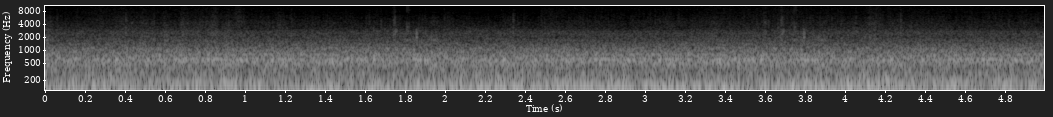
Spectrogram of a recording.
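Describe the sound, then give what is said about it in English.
A four-wheel drive vehicle grinds along a muddy forest track through burned woodland, giving a continuous, even engine and tyre rumble that stays steady and fairly loud from start to finish. “The road is basically little more than two mucky paths where tires have simply driven before. So Terry starts to get the four-wheel drive going. Okay, this is where it starts to get adventurous.”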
